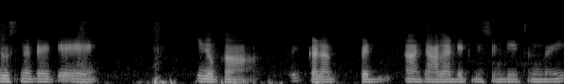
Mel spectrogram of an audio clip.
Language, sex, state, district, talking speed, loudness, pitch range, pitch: Telugu, male, Andhra Pradesh, Visakhapatnam, 95 wpm, -30 LUFS, 115-125 Hz, 120 Hz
